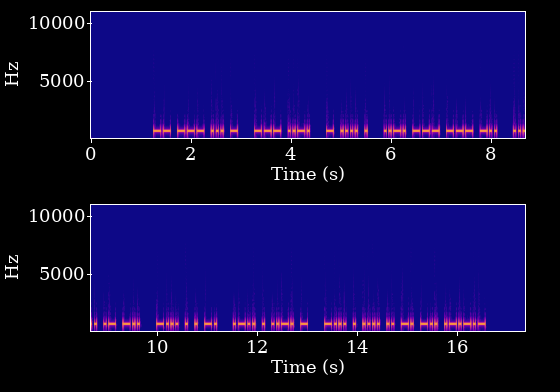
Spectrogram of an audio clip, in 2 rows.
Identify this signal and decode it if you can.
Morse code, heard as a keyed tone, about 25 wpm, 700 Hz. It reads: MOST OF THE FOOD HAD BEEN LEFT BEHIND.
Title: Sentences from Top 1000 Words - Review Part 1 - 25wpm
